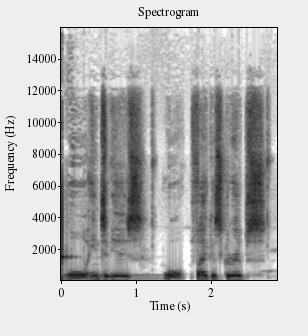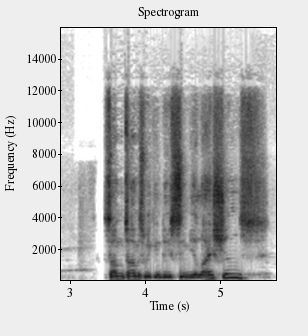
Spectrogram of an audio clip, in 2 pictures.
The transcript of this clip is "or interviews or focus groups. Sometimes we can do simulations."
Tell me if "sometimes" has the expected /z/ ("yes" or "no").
yes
